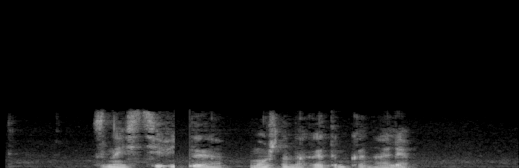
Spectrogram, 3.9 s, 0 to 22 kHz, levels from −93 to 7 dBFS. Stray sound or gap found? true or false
true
